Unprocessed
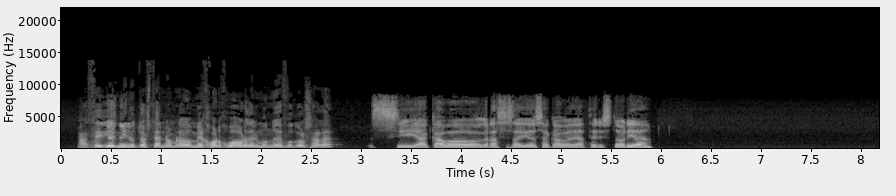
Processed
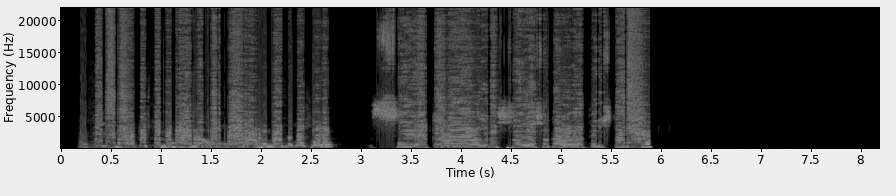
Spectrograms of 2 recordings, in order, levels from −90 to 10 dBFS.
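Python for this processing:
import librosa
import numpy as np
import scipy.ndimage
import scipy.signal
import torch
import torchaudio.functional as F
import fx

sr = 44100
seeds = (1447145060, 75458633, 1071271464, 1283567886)

y = (np.mod(10.0 ** (23.5 / 20.0) * x + 1.0, 2.0) - 1.0) / 10.0 ** (23.5 / 20.0)
y = fx.noise_reduce_blind(y, sr, reduce_db=12)
y = y * 10.0 ** (-6.5 / 20.0)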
